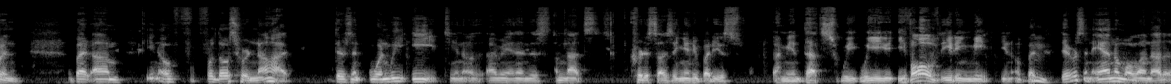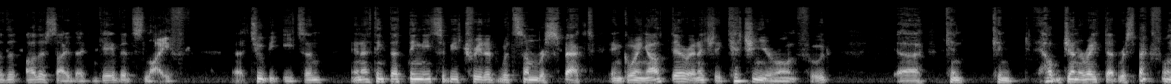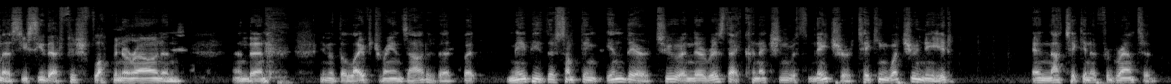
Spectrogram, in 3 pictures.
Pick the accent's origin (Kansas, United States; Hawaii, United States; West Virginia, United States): Hawaii, United States; now in Singapore; when we grew up in Hawaii, uh, uh, the ocean surrounds us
